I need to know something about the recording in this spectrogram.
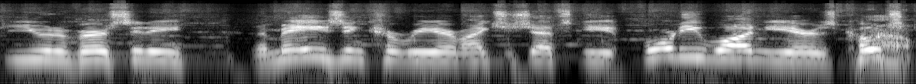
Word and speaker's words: Krzyzewski: It's Krzyzewski, like Krzyzewski.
